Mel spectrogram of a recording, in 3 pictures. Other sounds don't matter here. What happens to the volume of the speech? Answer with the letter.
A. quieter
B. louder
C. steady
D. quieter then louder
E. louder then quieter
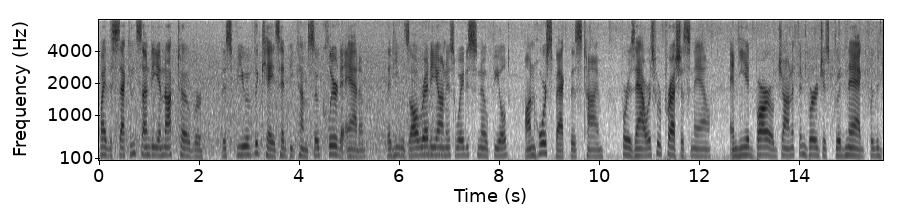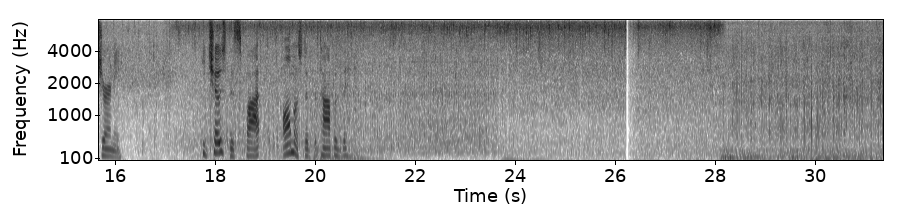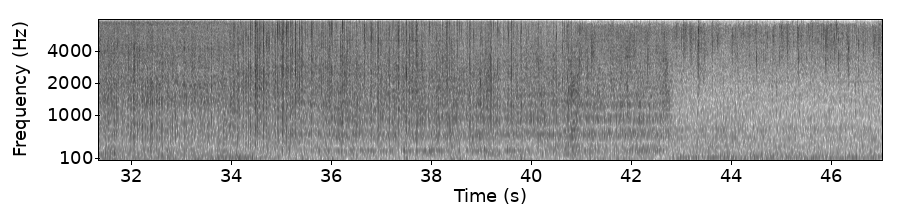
C.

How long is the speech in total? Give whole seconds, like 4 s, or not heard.
19 s.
